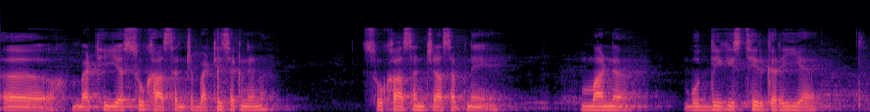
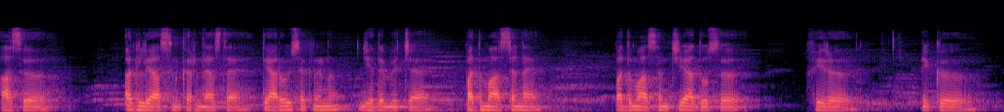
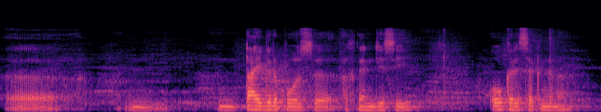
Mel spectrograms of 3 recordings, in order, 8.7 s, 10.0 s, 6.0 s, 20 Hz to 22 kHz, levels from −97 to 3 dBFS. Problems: constant background noise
